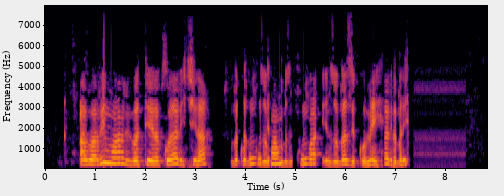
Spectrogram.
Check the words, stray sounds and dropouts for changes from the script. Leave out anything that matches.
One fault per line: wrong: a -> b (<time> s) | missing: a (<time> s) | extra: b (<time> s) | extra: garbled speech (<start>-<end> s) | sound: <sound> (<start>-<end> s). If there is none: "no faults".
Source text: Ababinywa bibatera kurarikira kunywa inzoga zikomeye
extra: garbled speech (3.7-5.0 s)
extra: garbled speech (6.8-7.3 s)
